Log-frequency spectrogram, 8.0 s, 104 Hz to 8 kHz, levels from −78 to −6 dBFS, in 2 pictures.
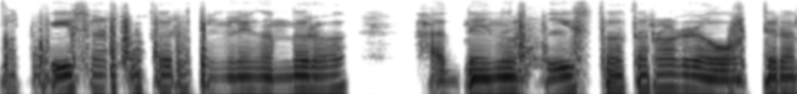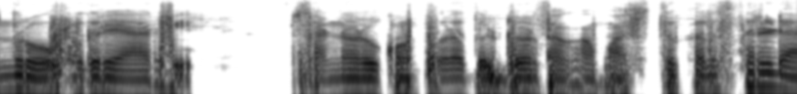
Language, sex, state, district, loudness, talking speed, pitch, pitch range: Kannada, male, Karnataka, Gulbarga, -17 LUFS, 175 wpm, 115 Hz, 105-120 Hz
